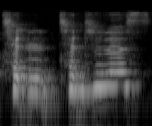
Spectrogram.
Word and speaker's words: tinnitus: tinnitus, but it's called tinnitus. Tinnitus. Yeah, and Tinnitus? I used to call it tinnitus, and I was like, is it like Well, tinnitus? tinnitus is good too, like potato, but I always explain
